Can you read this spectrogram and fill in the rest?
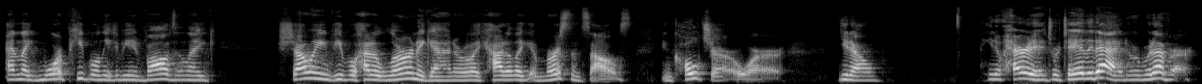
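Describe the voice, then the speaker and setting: A woman's voice: medium pitch, normal speed, a bit bright. A woman co-hosting a podcast in casual chat, talking in an informal, meandering and enthusiastic way. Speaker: podcast co-host.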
